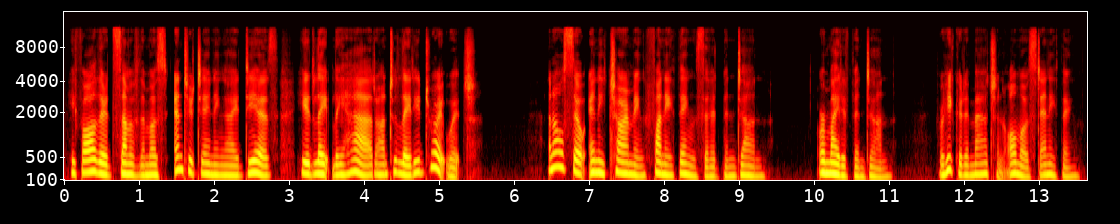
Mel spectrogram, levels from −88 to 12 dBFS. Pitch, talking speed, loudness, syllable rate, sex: 180 Hz, 160 wpm, -19 LUFS, 5.2 syllables/s, female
